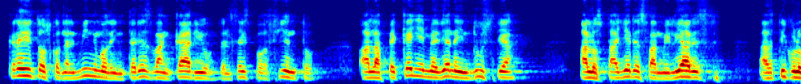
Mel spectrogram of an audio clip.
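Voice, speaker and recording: A man with a Mexican accent speaks at a moderate pace with a fairly high pitch and a dark, mellow tone. His intonation is fairly even, and the background is quiet. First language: Otomi (speaking Spanish). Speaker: politician. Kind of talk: debate speech. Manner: formal.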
